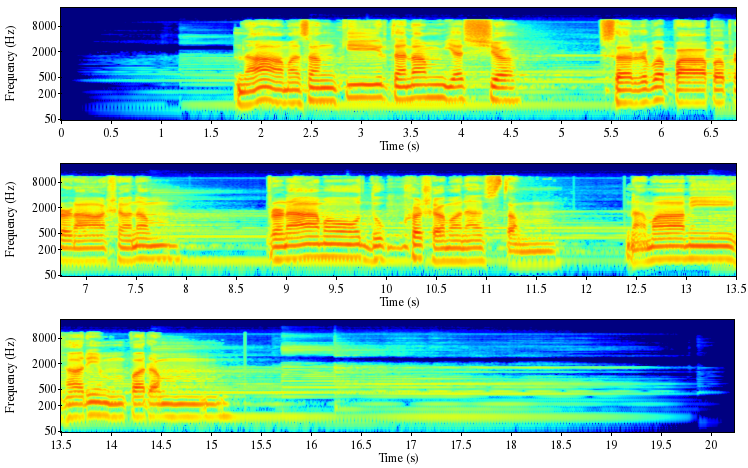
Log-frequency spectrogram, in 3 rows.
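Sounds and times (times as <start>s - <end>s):
person chanting a tuned shloka: 1.6s - 15.6s.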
